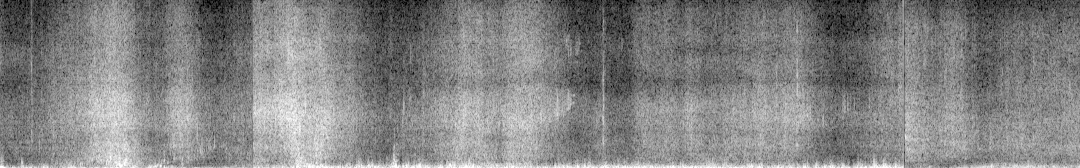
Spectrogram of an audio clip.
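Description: A sailboat under full mainsail, reefs shaken out, heads south close hauled through waves, with steady rushing water and wash against the hull and gusting wind noise on the microphone; continuous and fairly loud, dropping briefly near the end.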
